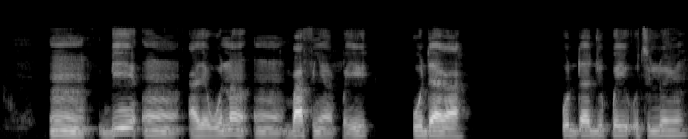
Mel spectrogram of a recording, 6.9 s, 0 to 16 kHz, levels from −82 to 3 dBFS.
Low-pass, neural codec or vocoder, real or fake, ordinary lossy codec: 7.2 kHz; none; real; none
